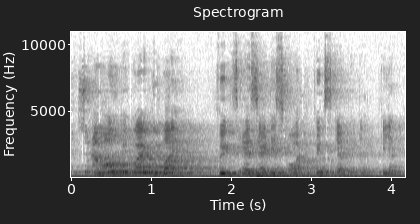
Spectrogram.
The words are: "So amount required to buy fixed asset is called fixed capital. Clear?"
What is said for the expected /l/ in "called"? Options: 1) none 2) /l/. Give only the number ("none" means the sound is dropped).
1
